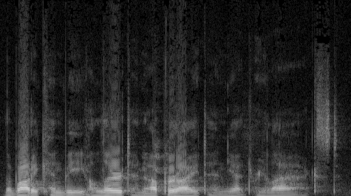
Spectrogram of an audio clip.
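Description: A man guiding a meditation as a teacher, speaking gently in short, unhurried phrases with long pauses. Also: medium pitch, little pitch movement, rough recording. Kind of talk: guided meditation instruction.

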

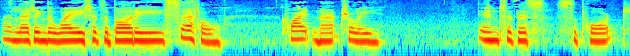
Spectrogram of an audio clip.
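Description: A woman leading a guided meditation as a teacher, calm and unhurried, giving gentle instructions with long pauses. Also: a little high, rough recording.

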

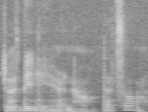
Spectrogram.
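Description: A man guiding a meditation as a teacher, speaking in short, measured phrases with pauses between them. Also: mid-range voice, lively intonation, warm tone, a little hiss or hum. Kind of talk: guided meditation talk.

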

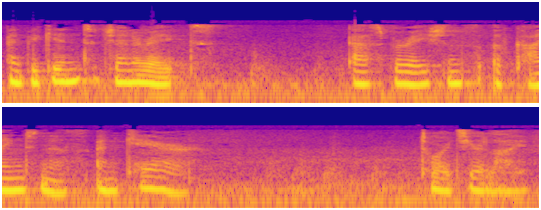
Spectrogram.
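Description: Creaky, low-voiced woman guiding meditation. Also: fairly even intonation. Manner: gentle, unhurried, with long pauses. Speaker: meditation teacher. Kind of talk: guided meditation. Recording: dull lo-fi recording with faint noise.

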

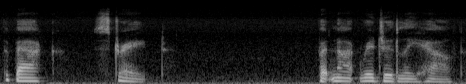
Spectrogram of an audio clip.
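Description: Woman leading a guided meditation, really slow and calm, soft kinda breathy voice, lots of pauses. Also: deep voice, slight background noise, poor audio. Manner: calm, unhurried, short phrases with long pauses. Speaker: meditation teacher.

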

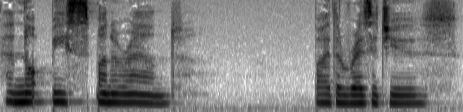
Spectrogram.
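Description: A woman meditation teacher giving guided instruction, speaking gently and deliberately in short phrases with long pauses. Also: lowish voice, flat delivery.

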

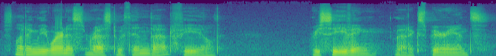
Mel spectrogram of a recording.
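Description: Man, meditation teacher, rather low pitch, breathy husky tone, gentle, very slow phrasing, long pauses. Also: little pitch movement. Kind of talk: guided meditation instruction.

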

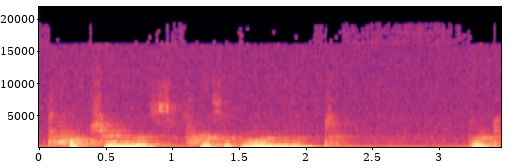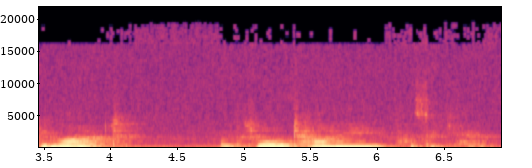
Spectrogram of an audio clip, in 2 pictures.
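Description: A woman leading a guided meditation as a teacher, speaking gently and unhurriedly in short phrases with long pauses. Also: fairly low pitch, fairly even intonation. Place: reverberant indoor room at a retreat. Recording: very echoey room, faint background noise.

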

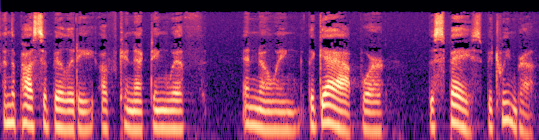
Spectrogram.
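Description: A woman teaching guided meditation in a calm, measured way, leaving long pauses between short phrases. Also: deep voice, husky.

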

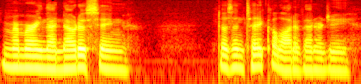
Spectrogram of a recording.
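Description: A man guiding a meditation as a teacher, speaking calmly and unhurriedly in short phrases with long pauses. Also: mid-range voice, gravelly, dry recording. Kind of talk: guided meditation.

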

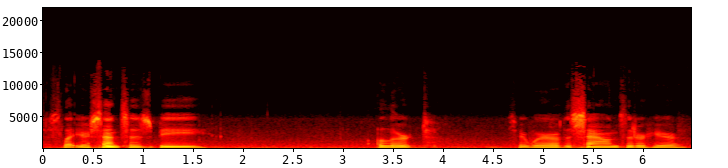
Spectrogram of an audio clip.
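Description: Slow, low-voiced woman guiding meditation. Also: steady tone. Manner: gentle, unhurried, with long pauses between short phrases. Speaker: meditation teacher. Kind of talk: guided meditation. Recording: dull muffled recording with faint rumbling noise.

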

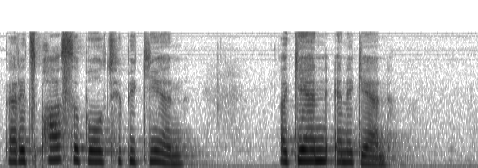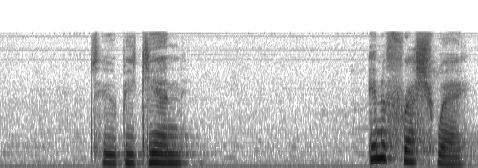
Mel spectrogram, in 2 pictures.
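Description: Slow soft-spoken woman guiding meditation. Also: a little high, expressive. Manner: slow, soft and unhurried with long pauses. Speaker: meditation teacher. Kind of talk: guided meditation.

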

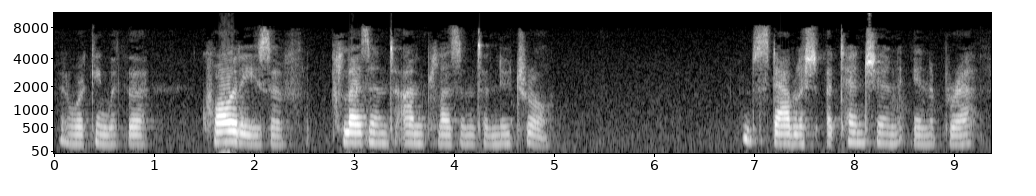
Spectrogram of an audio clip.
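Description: A woman teaching meditation, guiding listeners in short, unhurried phrases with long pauses between them. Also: on the low side, flat delivery, a bit bright, slightly rough, rough recording. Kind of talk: guided meditation.

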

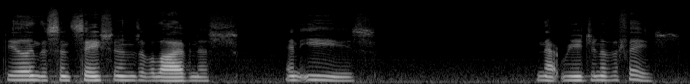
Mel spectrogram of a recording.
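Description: A woman teacher leading a guided body scan meditation in a gentle, soothing, unhurried manner with long pauses. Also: mid-range voice, little pitch movement.

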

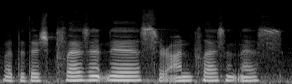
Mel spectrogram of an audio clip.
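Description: A woman meditation teacher leading a guided meditation in a gentle, soothing manner with long pauses. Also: on the low side, little pitch movement, dull audio, a little hiss or hum.

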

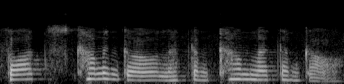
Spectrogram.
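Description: A woman meditation teacher leading a guided meditation in short, unhurried phrases with long pauses between them. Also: medium pitch, animated. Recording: dull lo-fi recording with clear background noise.

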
